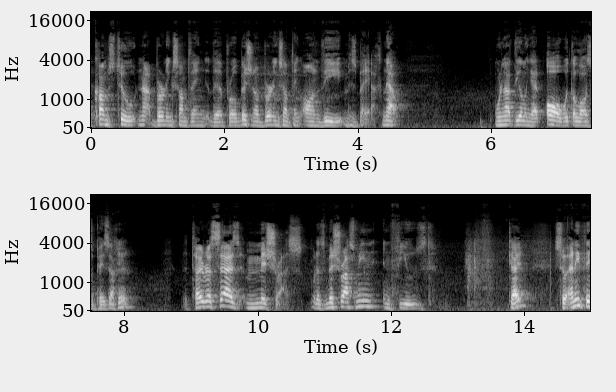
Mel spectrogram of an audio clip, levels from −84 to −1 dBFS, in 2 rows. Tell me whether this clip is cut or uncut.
cut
